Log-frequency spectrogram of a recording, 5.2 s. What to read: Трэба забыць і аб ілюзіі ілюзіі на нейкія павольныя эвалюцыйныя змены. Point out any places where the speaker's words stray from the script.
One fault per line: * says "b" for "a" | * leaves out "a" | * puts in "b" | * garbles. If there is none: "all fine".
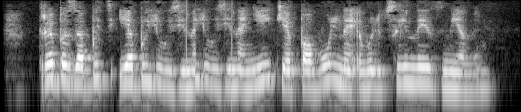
all fine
